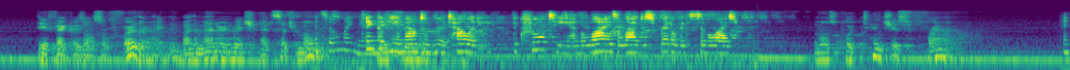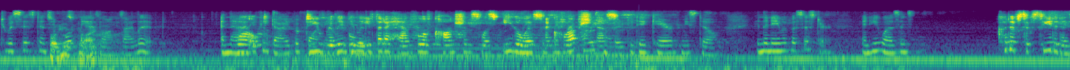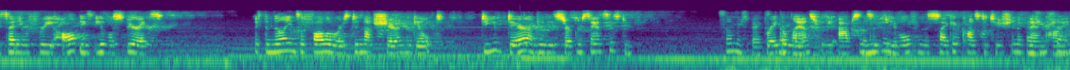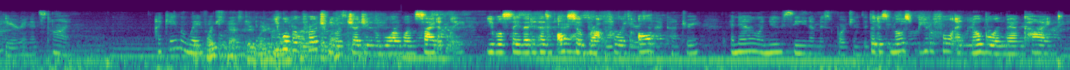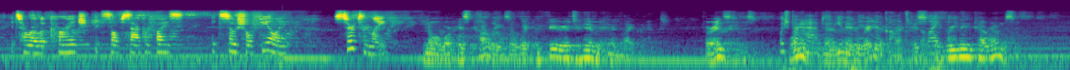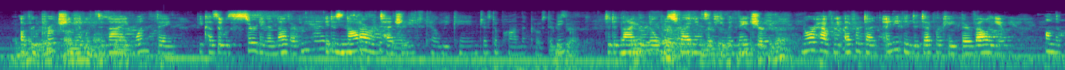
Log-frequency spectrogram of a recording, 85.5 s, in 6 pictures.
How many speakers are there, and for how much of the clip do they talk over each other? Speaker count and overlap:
three, about 28%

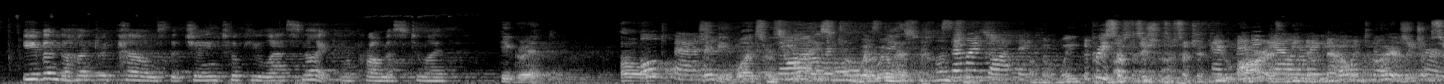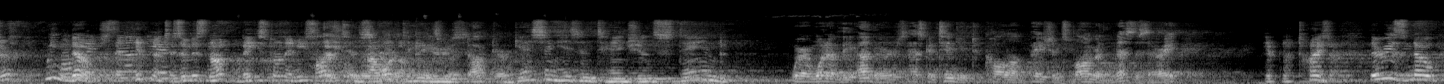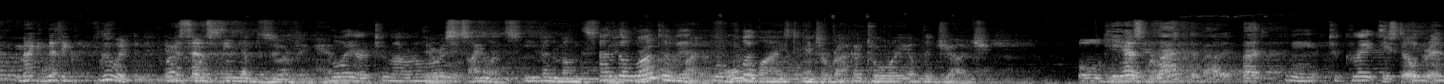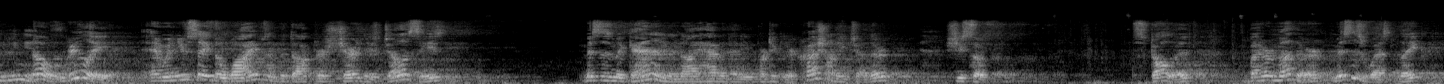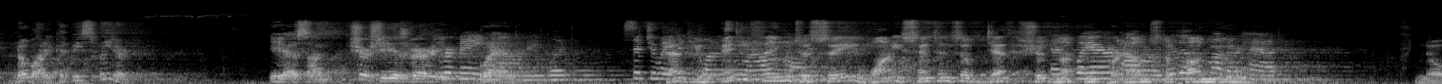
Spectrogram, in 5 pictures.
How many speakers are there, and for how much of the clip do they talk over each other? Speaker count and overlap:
five, about 35%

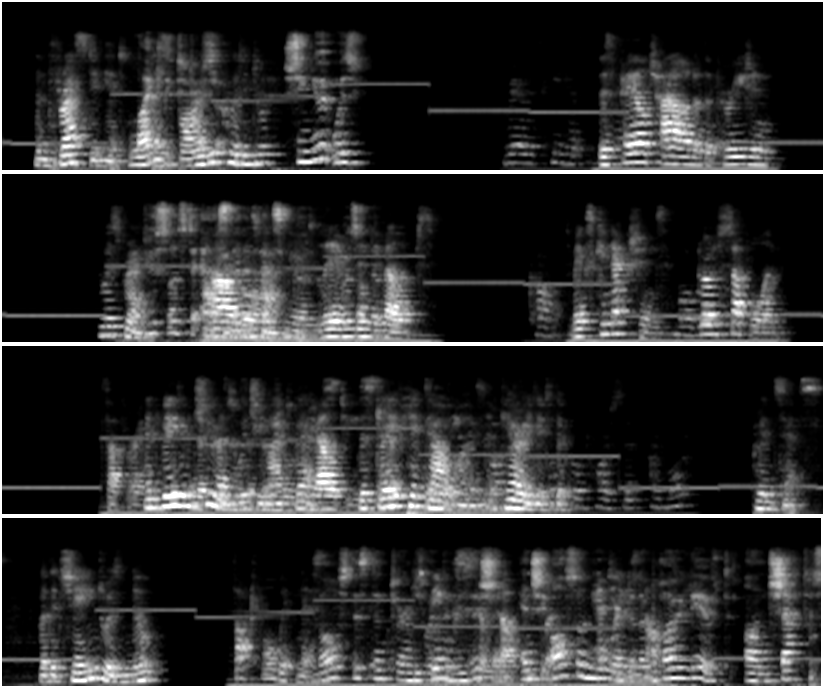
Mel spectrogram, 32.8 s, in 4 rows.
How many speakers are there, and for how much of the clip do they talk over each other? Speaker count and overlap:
four, about 46%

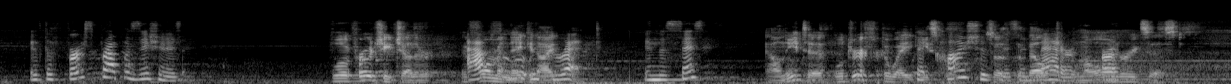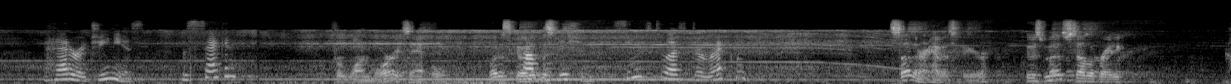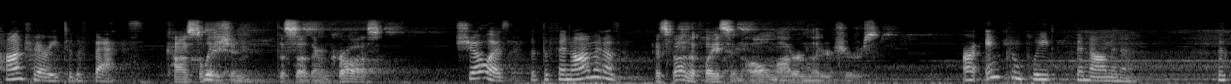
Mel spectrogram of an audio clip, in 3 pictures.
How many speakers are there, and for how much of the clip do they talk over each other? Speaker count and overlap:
two, about 12%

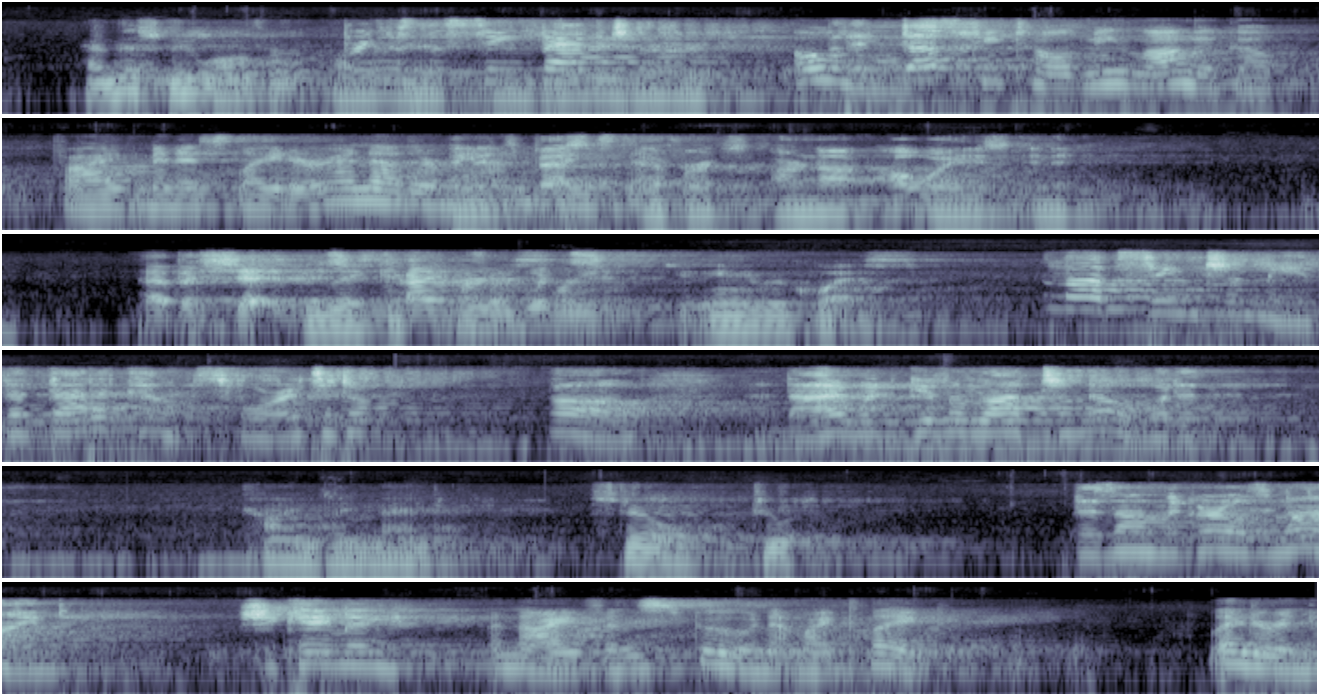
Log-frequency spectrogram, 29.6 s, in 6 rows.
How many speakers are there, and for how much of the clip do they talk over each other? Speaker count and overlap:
seven, about 15%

